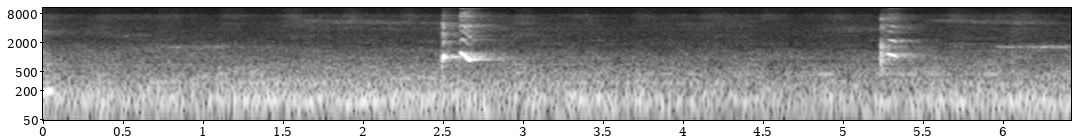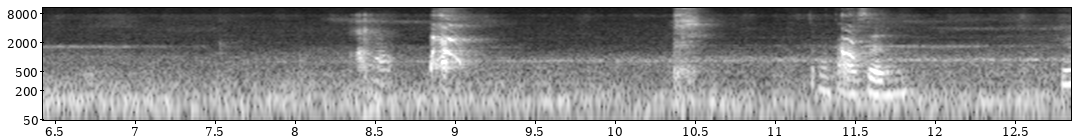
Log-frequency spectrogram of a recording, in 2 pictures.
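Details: Hiccups in a 6-day-old baby: about six short, sharp hiccups over thirteen seconds, each an abrupt catch of breath; caregiver says the baby swallowed air while feeding and the face went red.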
